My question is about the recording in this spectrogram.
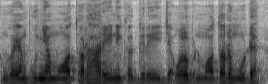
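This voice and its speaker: A man preaches in a high voice, telling stories with animated energy that often rises to shouts. His sermon rings with the long reverb of a church hall. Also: very fast. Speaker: pastor.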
